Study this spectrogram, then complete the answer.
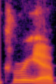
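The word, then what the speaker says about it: Cúria: I thought you said Korea. I know everyone thinks that. It's not between Aveiro and Coimbra. No, but it's spelled Curia, a lovely little town.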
